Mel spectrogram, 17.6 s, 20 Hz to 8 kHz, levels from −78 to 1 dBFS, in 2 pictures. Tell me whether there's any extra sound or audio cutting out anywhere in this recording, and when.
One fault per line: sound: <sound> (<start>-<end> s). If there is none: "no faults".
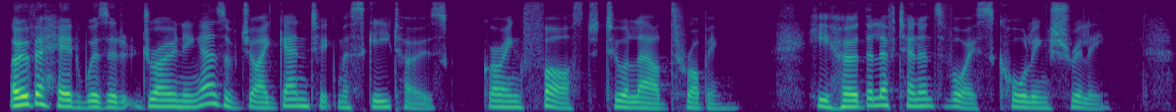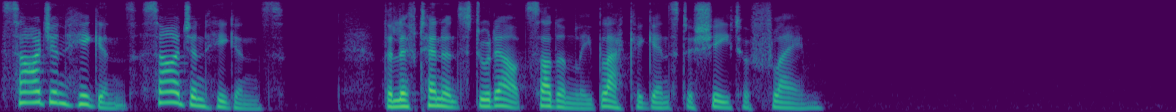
no faults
